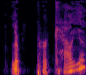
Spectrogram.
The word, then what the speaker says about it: Lupercalia: Has its origins in the Roman festival of Lupercalia.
